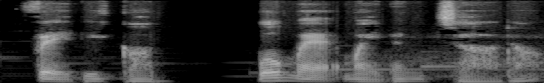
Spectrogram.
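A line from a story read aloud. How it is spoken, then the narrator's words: Old man's soft whisper. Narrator (Vietnamese): Lão khẽ thì thầm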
